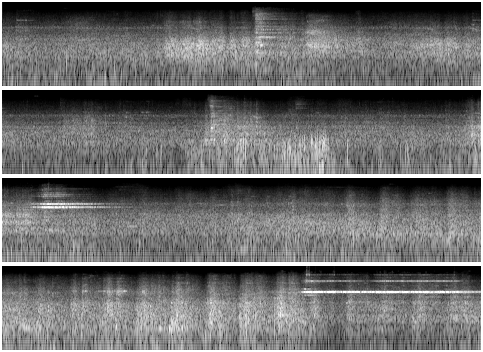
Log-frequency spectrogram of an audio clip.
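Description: Double-stack intermodal freight cars rolling past on the near track, wheels rumbling and clacking over the rail joints. A short high squeal comes about halfway through, and a loud, steady high-pitched squeal sets in near the end.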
